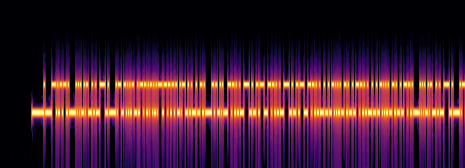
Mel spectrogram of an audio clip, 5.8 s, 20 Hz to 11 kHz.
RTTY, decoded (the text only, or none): YB5ZRC DE LZ7LX 579 579 1471 1471 …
